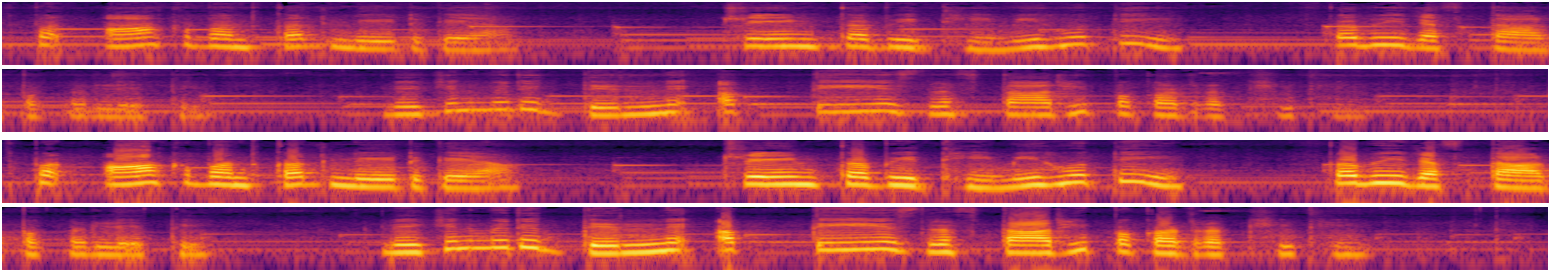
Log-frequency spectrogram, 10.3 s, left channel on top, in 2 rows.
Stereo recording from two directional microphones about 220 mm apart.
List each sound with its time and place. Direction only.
0.1 s a woman's voice: 25° right (ahead or behind)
